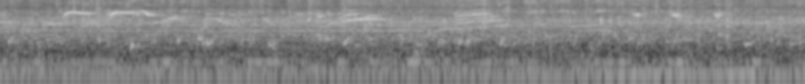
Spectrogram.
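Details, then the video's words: Red siskin singing thin, high whistled notes and quick slurred twitters in short phrases, over a steady background of running, trickling water. "burung red siskin gacor"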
